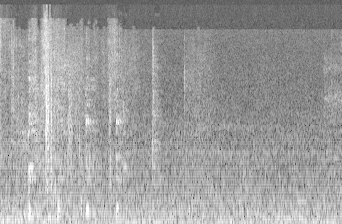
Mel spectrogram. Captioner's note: spectator coughs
